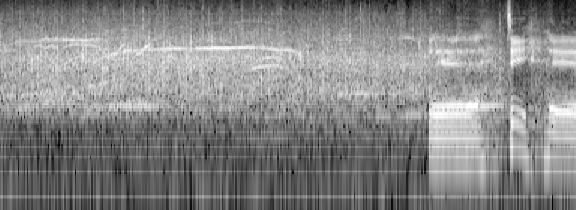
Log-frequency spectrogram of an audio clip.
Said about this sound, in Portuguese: Un aplauso, por favor,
